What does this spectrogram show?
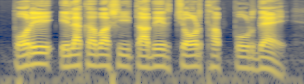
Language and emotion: Bengali, neutral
